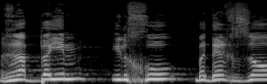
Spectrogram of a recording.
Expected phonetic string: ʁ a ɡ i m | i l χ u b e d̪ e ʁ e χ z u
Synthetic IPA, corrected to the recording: ʁ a b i m | i l χ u b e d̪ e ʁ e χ z o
